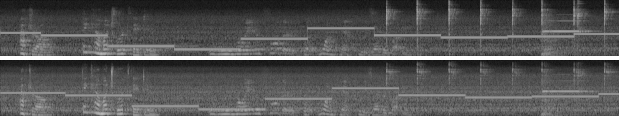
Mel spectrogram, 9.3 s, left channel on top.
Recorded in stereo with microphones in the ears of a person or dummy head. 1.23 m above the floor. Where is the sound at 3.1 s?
75° right (ahead or behind), 1.9 m.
